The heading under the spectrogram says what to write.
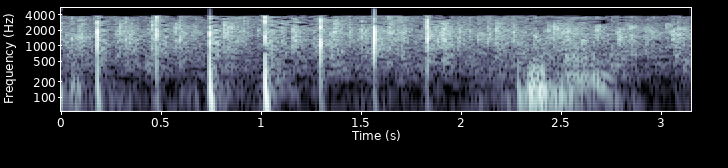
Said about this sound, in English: And the core group that started here are still here. Amen. God, give them an applause. Can you do that?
